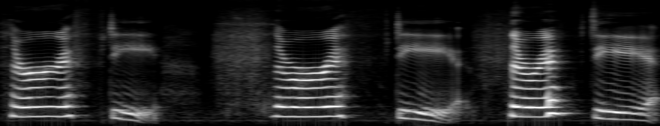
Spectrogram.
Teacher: my tongue is between my teeth and there's a stream of air coming out.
